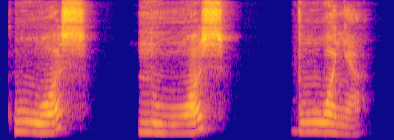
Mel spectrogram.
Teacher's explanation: Это всего лишь два наших звука «у» и «о» вместе. Сначала складываем губы трубочкой и говорим «у», а потом быстро присоединяем «о». · Term: вокань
